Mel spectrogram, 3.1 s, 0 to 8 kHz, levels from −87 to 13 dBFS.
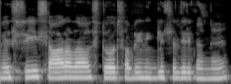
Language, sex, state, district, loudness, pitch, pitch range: Tamil, male, Tamil Nadu, Nilgiris, -16 LUFS, 155 Hz, 150-160 Hz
